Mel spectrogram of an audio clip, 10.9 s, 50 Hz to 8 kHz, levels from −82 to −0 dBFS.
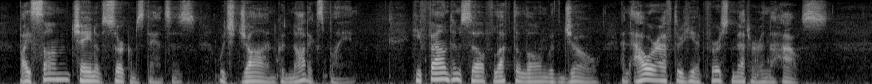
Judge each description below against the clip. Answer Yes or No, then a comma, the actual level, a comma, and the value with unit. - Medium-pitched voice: No, low, 120 Hz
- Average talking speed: Yes, average, 155 wpm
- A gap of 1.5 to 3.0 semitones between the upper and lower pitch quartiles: No, average, 4.3 semitones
